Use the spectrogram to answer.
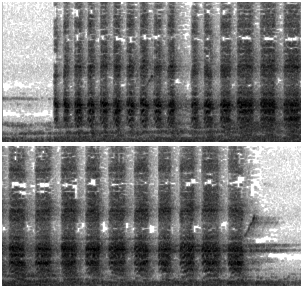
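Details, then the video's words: Treepie on a quiet afternoon, calling while moving from branch to branch, gives a loud, harsh, grating metallic rasp, about four scratchy notes a second for five seconds, like a saw through wood. "A Treepie"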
